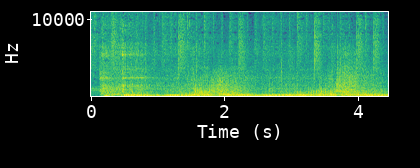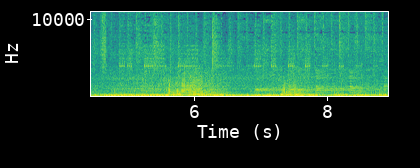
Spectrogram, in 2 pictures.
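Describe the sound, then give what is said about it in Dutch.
A car engine turns over after a key turn and runs with a little throttle, producing a loud, continuous rumbling roar with uneven swells in intensity throughout. “Draai het sleuteltje maar om. Heel klein beetje gas.”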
